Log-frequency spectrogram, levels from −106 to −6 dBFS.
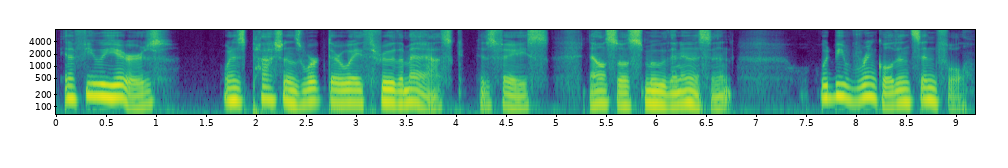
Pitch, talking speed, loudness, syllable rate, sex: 125 Hz, 165 wpm, -20 LUFS, 4.4 syllables/s, male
